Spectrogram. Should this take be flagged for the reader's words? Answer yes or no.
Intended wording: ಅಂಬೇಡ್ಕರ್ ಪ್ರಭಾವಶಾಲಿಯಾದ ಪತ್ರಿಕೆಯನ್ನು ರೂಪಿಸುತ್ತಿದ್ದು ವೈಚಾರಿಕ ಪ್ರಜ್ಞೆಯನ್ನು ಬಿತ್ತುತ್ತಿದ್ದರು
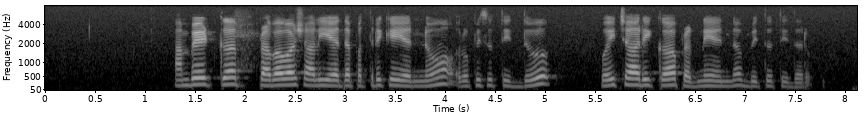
no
